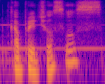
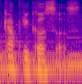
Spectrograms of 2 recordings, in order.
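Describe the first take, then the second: First: The middle consonant is a ch sound. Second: The middle consonant is a hard k sound.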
